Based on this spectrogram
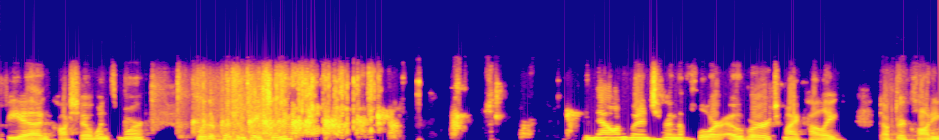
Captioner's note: applause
